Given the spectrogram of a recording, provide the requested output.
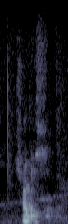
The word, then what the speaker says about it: স্বদেশ: বলাটা উচ্চারণ হবে না আমরা কি স বস এভাবে উচ্চারণ করি না আমরা স দেশ সরাসরি উচ্চারণ করি তাহলে এখানে আমরা উচ্চারণটা লিখবো এভাবে স্বদেশ আচ্ছা তোমরা একটা আরেকটা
